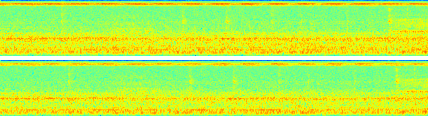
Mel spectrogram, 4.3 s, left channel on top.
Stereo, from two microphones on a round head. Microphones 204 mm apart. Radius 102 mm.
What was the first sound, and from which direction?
An insect, 45° left (ahead or behind).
